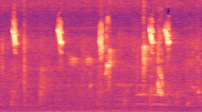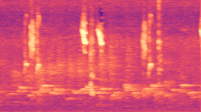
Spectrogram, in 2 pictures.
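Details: Pied fantail in breeding condition: thin, high-pitched chips in short bursts, with some softer, lower chattering notes partway through, all over a faint low rumble.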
